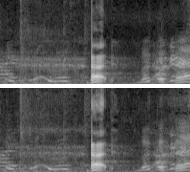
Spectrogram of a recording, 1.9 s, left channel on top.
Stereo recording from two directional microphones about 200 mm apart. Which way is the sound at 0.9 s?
Centre (ahead or behind).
